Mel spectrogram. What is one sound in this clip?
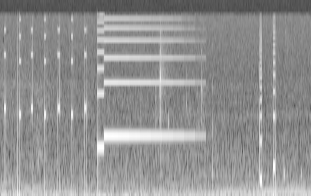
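A retro video game chime rings out in a single held electronic tone.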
